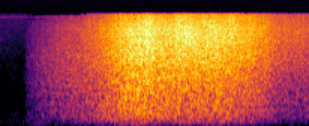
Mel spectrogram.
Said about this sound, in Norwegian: En båt bryter seg fram gjennom isen.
